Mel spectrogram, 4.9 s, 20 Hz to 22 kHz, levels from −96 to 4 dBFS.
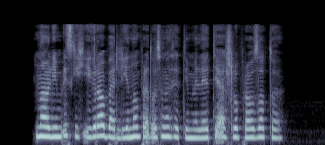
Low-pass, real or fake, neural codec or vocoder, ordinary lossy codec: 10.8 kHz; real; none; AAC, 48 kbps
